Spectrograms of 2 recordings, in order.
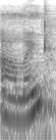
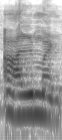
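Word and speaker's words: almond: इसको कहा जाता है आमंड। Most people pronunciate this ad आलमंड। ये आलमंड नहीं होता, दिस इज़ आमंड।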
